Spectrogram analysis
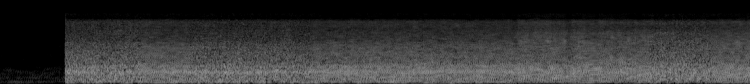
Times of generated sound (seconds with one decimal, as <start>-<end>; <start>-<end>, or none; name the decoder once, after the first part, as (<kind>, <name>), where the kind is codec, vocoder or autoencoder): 0.0-0.6 (vocoder, Vocos); 1.4-1.9; 3.1-6.5; 7.1-7.5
